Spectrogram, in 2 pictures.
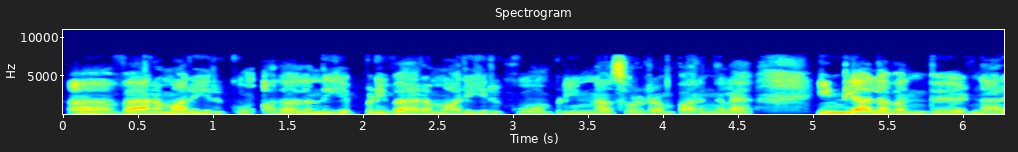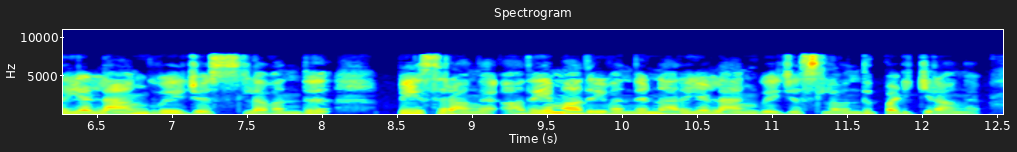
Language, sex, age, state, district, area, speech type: Tamil, female, 18-30, Tamil Nadu, Tiruppur, urban, spontaneous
